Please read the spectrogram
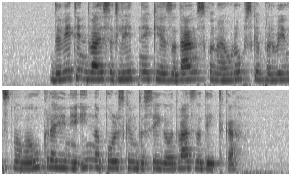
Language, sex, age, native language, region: Slovenian, female, 18-29, Slovenian, Gorenjska region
